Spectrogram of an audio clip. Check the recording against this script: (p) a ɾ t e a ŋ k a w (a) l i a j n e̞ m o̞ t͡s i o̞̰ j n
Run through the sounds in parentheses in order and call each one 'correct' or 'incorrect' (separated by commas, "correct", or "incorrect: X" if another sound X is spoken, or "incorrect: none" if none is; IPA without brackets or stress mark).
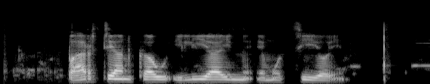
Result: correct, incorrect: i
